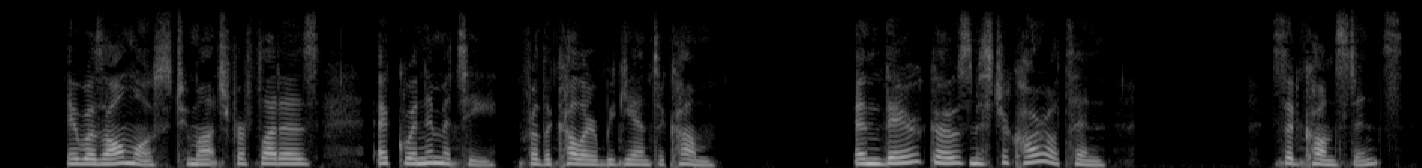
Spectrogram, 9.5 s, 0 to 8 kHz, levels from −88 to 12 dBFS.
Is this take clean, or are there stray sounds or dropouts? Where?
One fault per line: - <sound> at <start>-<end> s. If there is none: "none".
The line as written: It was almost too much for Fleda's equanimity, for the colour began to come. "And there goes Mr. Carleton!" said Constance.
none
